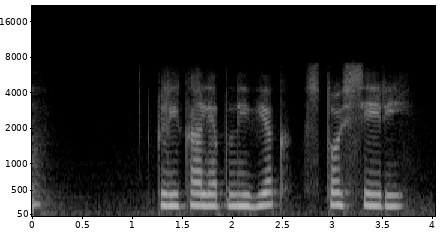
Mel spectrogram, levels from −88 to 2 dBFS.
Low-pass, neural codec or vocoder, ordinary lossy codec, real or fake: 7.2 kHz; codec, 16 kHz, about 1 kbps, DyCAST, with the encoder's durations; Opus, 24 kbps; fake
